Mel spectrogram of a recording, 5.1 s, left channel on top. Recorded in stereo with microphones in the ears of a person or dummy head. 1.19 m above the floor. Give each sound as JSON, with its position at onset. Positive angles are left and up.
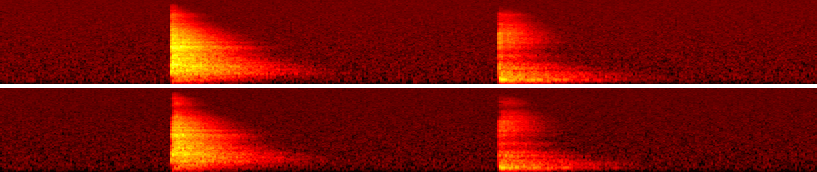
{"t": 1.1, "sound": "a clap", "side_deg": 65, "distance_m": 4.5}
{"t": 3.1, "sound": "a snare drum", "side_deg": 30, "distance_m": 4.5}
